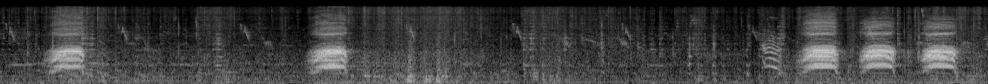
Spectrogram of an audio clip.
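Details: Crow caws separated by a long pause: a single caw early, another near three seconds, faint murmuring in between, then a quick run of three harsh caws close together at the end.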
